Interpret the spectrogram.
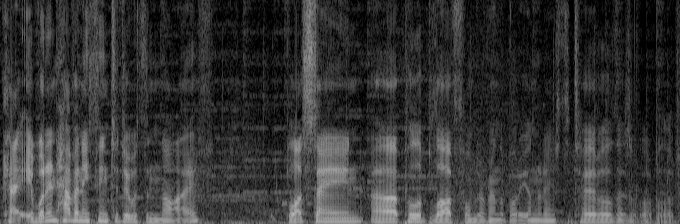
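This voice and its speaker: A man's voice: medium pitch, expressive, a little fast, bright, forceful tone, soft background music. A man streaming a game, thinking aloud casually through clues.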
